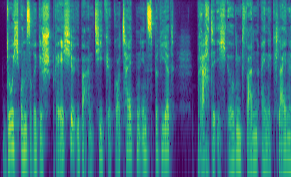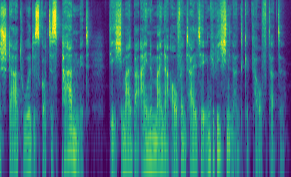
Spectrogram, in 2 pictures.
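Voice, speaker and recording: A man's voice: low-pitched, measured pace, breathy edge, exaggerated voice. A man playing a reflective ancient historian who narrates memories of youth in a scripted, wryly explanatory way for an audio drama. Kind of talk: scripted first-person narration.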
